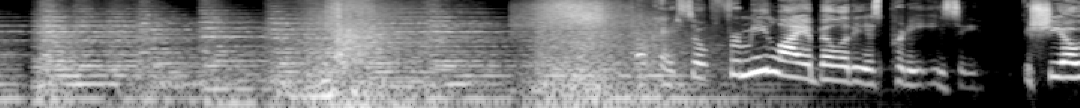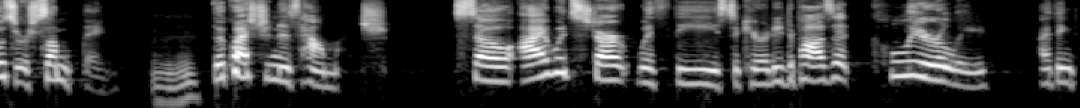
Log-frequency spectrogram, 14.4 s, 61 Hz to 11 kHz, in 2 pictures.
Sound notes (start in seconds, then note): 0.0 dramatic music; 1.9 logo whooshes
